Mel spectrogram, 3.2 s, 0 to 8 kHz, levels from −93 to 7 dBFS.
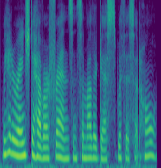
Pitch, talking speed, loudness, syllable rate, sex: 205 Hz, 280 wpm, -17 LUFS, 6.0 syllables/s, female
